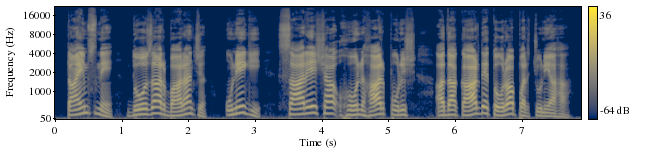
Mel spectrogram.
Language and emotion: Dogri, neutral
